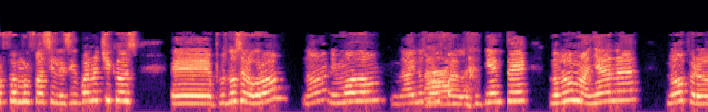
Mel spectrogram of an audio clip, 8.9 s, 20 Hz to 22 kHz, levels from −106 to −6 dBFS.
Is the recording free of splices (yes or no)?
yes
